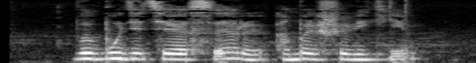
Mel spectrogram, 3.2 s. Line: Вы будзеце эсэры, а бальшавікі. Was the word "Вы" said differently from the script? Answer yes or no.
no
